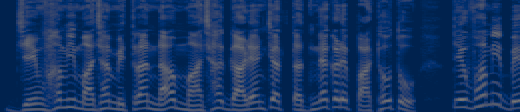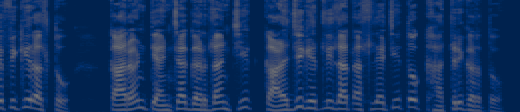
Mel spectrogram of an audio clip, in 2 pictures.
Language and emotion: Marathi, happy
